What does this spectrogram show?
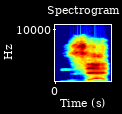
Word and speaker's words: Zed: right zed tax proxy zed because we're we're pronouncing it the european way uh here's what attack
